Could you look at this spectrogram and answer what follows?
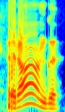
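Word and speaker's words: wrong: का के साइलेंट है रंग रांग का मतलब है गलत रांग का डब्लू खामोश है राइट राइट का मतलब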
